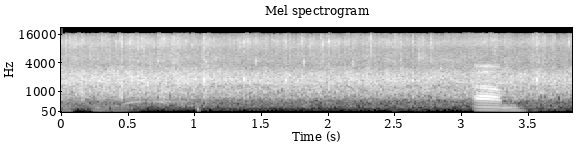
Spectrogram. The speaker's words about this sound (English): Give this family a big round of applause here.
